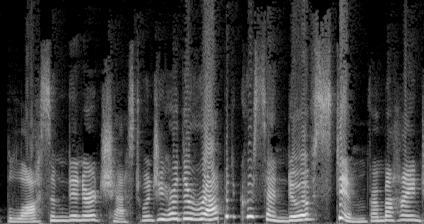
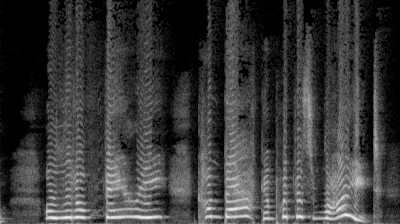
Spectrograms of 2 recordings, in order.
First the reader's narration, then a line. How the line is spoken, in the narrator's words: pleaded in the air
